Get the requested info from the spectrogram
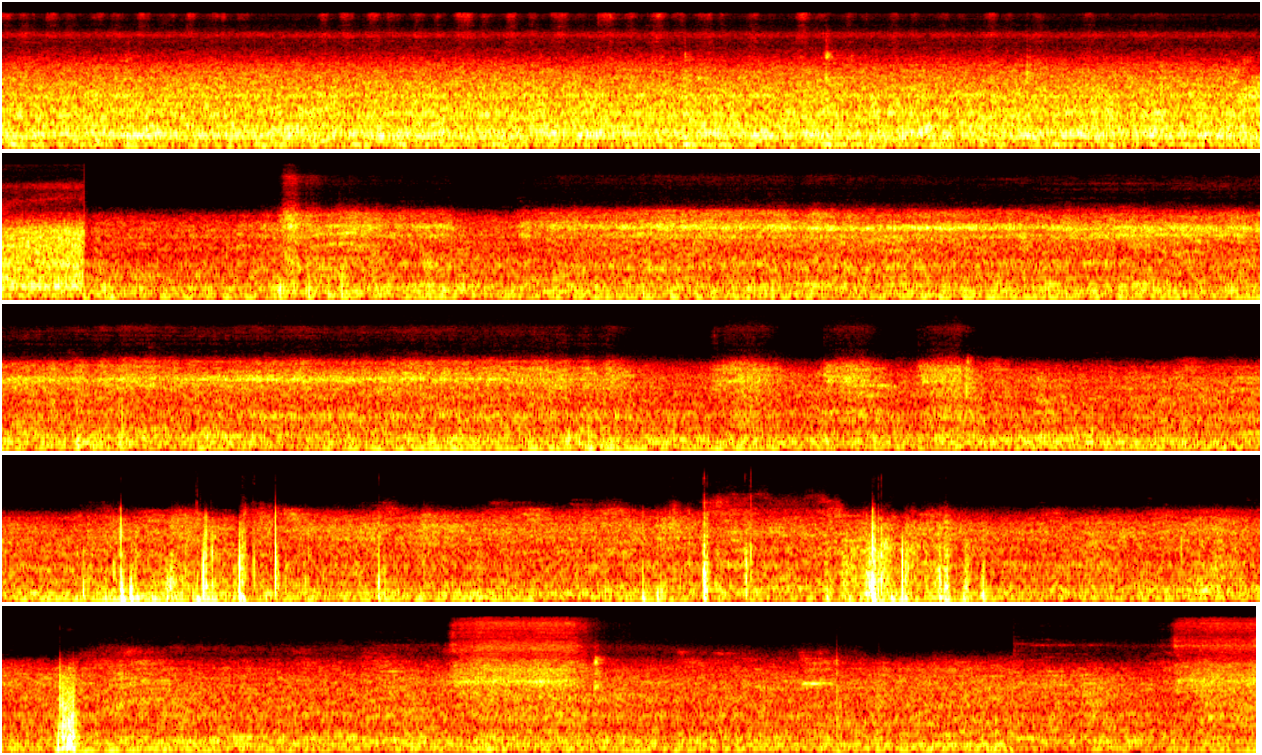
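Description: Garden pressure sprayer spraying water through its brass nozzle into a stainless steel sink, a steady hiss and splash. A louder, rougher steady noise fills the first several seconds and stops abruptly. Several sharp clicks and spatters come in the second half.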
